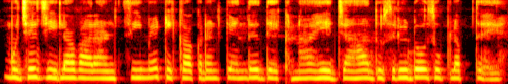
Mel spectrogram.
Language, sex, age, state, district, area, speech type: Hindi, female, 18-30, Madhya Pradesh, Ujjain, urban, read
